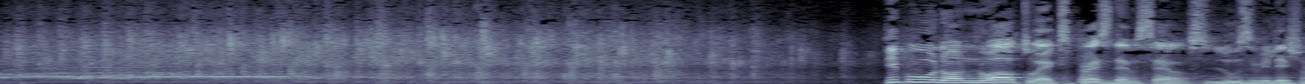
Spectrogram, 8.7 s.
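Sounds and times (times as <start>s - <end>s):
audience clapping: 0.0s - 6.5s
speech: 5.9s - 8.6s.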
